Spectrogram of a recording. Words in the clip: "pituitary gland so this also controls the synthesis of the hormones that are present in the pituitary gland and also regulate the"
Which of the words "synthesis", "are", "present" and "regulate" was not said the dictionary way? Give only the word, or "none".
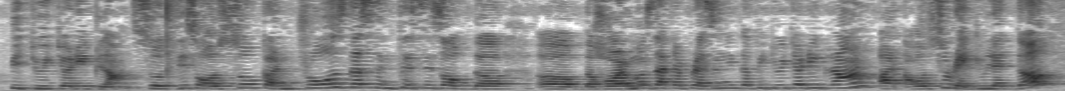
synthesis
